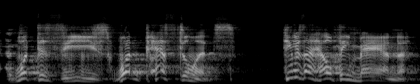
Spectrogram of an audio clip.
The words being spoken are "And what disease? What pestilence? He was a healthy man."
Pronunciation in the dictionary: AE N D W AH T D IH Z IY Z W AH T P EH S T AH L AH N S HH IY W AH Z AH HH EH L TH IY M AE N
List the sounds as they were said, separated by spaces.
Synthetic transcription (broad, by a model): W AH T D IH Z IY Z W AH T P EH S T AH L AH N S HH IY W AH Z AH HH EH L TH IY M AE N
